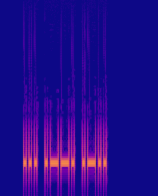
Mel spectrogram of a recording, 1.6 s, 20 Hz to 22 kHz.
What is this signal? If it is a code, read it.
Morse code, heard as a keyed tone, about 46 wpm, 700 Hz. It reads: SPL
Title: Multi-letter Phonemes Quick Fire 45wpm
